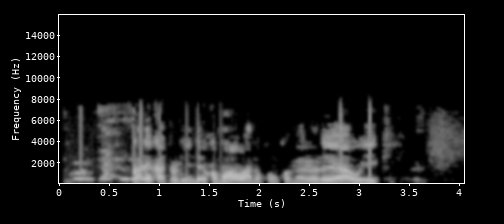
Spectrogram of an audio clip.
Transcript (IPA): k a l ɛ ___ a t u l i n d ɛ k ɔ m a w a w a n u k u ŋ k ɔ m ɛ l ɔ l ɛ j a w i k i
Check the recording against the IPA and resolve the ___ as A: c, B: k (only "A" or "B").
B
